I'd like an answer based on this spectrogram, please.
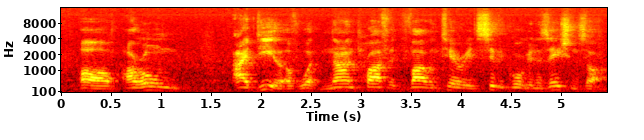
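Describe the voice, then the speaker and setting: A man speaks with lively intonation at a moderate pace over noticeable background noise. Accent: American. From Chicago, South Side. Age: 60s. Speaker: political activist and editor. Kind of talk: panel talk. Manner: animated.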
